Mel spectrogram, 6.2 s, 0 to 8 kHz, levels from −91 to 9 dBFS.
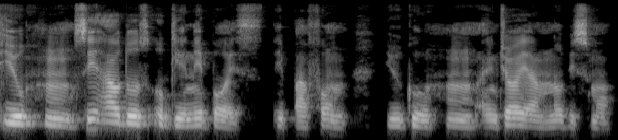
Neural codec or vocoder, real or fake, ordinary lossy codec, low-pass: none; real; none; 7.2 kHz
